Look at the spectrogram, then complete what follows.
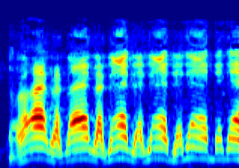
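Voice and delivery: whiny wah-wah babble, mocking a nagging wife; nagging blah-blah as a wah-wah chant. Mocking a nagging wife's talk.

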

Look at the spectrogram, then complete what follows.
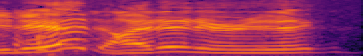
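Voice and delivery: high, loud mock disbelief; mock surprise. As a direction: play the spouse who heard nothing. Acted spouse deafness.

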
